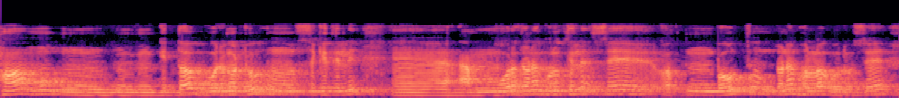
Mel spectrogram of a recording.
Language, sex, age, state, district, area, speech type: Odia, male, 18-30, Odisha, Khordha, rural, spontaneous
